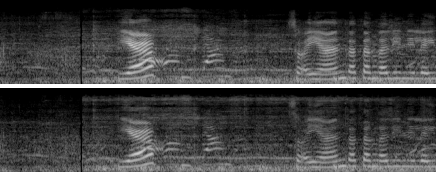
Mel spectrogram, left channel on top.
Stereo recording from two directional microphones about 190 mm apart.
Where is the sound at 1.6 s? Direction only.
85° right.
